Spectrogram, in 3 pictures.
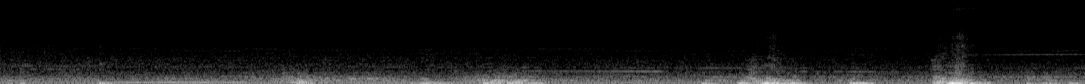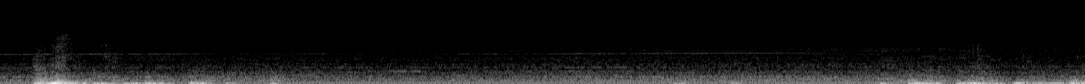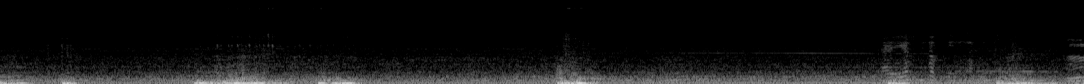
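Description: A car cabin on a motorway: a steady low rumble of engine and tyres, broken by irregular thumps and knocks as the car runs over bumps in the road. The thumps come in clusters, the loudest about 8 to 12 seconds in, then again later.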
